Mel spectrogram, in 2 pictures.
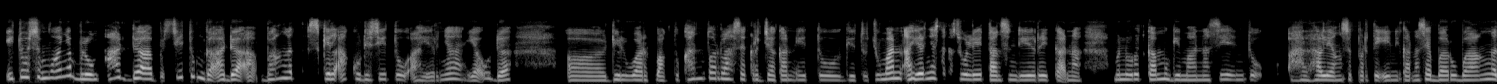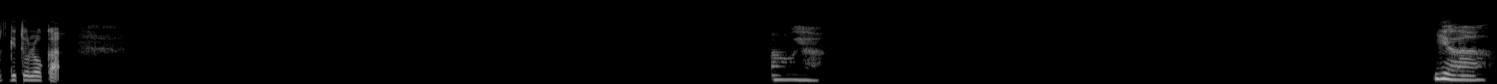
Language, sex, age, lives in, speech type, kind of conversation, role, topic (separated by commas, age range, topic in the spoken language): Indonesian, female, 45-49, United States, conversation, advice, user, Bagaimana cara meningkatkan keterampilan ketika saya tidak punya banyak waktu dan tidak mendapat dukungan dari kantor?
